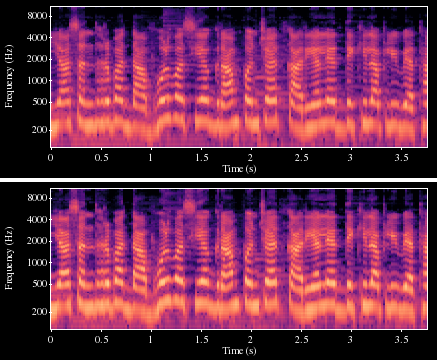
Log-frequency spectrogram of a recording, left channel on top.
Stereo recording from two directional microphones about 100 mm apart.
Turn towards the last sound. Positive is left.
turn(degrees=-25)  # may be behind; listen again after turning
